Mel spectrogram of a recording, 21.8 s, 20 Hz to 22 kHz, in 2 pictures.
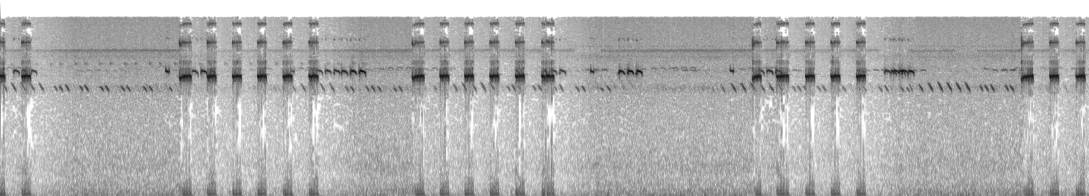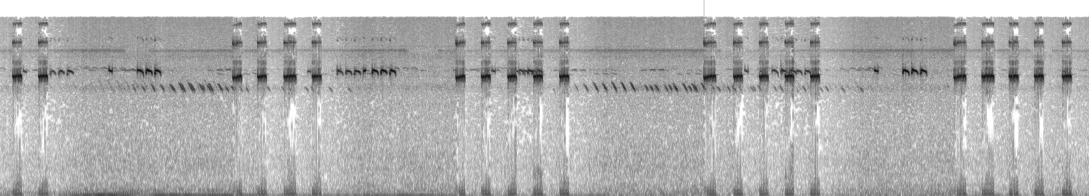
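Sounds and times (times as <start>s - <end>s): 
Mori-okame cricket chirping in sharp loud clicking pulses: 0.0s - 21.7s.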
